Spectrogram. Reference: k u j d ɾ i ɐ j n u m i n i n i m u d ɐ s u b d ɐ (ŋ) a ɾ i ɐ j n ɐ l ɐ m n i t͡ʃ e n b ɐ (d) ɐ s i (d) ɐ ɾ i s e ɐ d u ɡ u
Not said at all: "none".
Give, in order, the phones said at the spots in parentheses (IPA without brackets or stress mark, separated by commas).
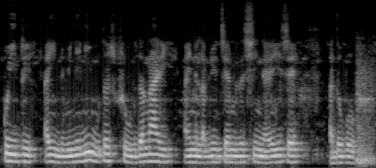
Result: ŋ, d, n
